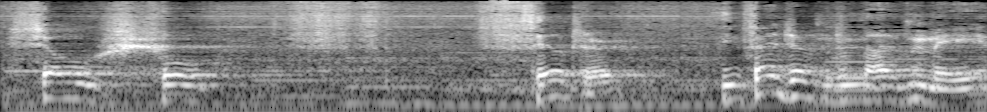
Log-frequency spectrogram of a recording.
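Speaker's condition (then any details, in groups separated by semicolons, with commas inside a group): Stuttering; stuttering since at least teenage years, also cerebral palsy, which compounds things; has had long disfluent moments on own name; prolonged sounds, blocks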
